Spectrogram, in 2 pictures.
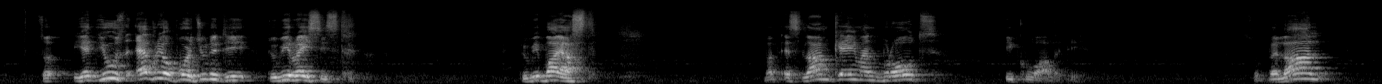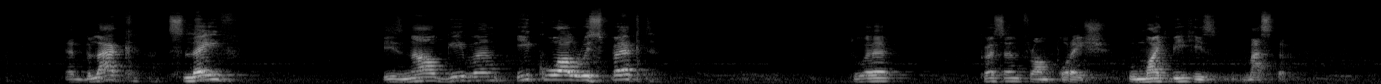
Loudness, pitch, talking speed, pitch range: -26 LUFS, 200 Hz, 85 wpm, 145-235 Hz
